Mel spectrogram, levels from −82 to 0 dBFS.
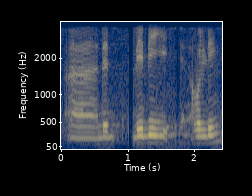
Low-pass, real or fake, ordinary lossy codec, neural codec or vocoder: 3.6 kHz; real; Opus, 32 kbps; none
